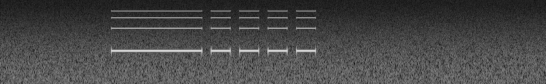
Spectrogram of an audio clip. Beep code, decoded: 1 long, 4 short

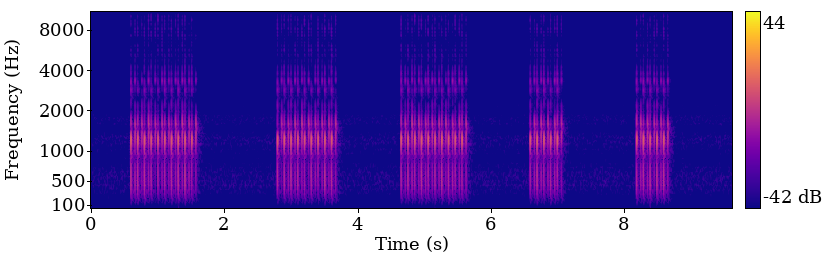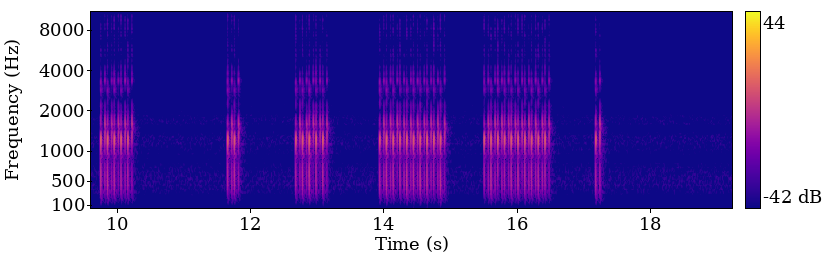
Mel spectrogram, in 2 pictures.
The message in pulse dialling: 0 9 0 5 5 5 2 5 0 0 1

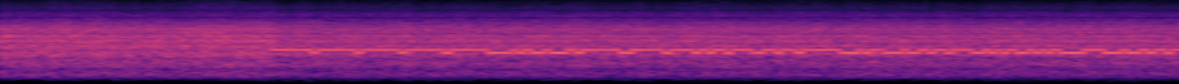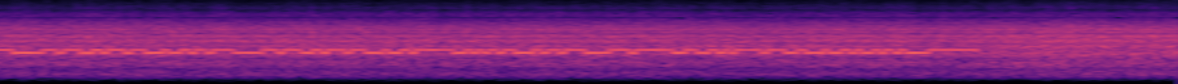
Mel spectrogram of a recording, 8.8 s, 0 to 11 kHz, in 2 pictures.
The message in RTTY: VK0H 449 571 571 RA9IXU DE

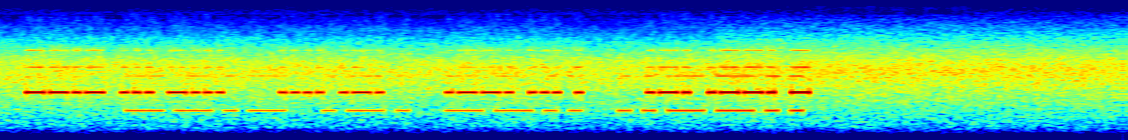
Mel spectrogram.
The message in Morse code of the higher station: QSB HR PSE RPT

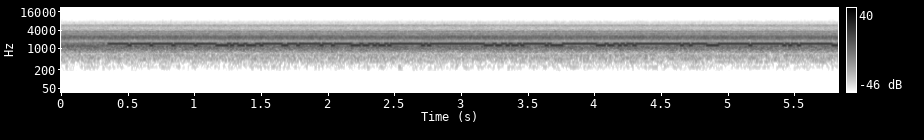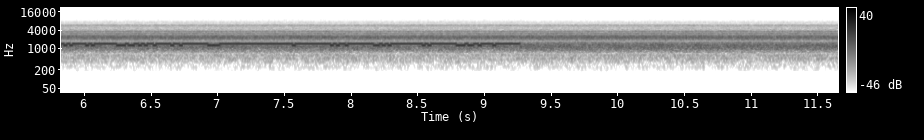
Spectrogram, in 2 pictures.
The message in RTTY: CQ DX DE F9FRX F9FRX K

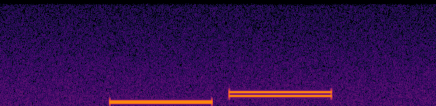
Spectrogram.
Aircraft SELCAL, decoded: CF-PS

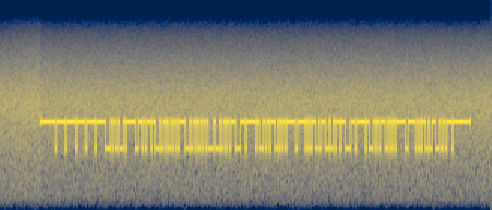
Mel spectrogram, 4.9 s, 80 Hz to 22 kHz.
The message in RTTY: CQ DX DE 9A4VYL 9A4VYL K

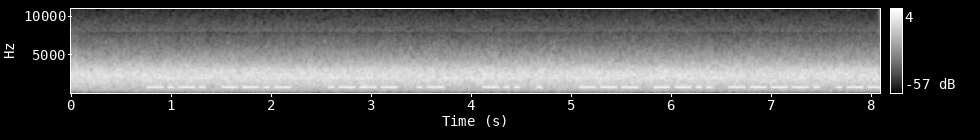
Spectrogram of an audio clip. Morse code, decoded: CQ JA DE …

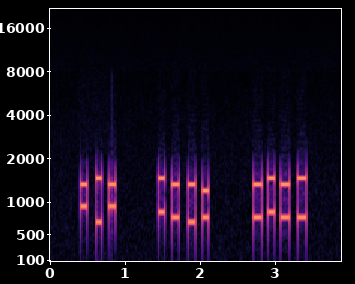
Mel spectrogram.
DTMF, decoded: 030 9524 5956

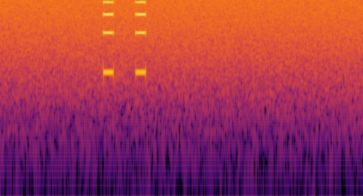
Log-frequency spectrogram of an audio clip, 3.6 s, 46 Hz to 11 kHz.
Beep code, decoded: 2 short

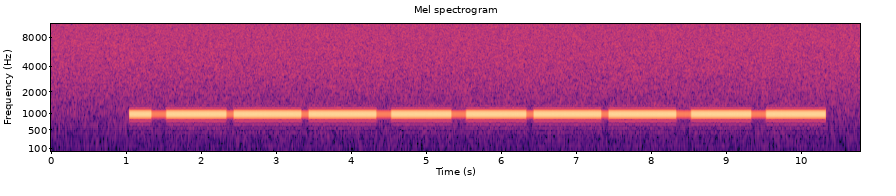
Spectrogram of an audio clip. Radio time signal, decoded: 1 0 0 1 1 0 0 1 1

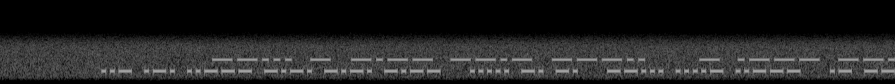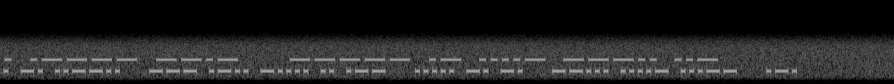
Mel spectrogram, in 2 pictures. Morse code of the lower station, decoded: UR2CCY 5NN 742 AGN? OL6IW 5NN 743 R

